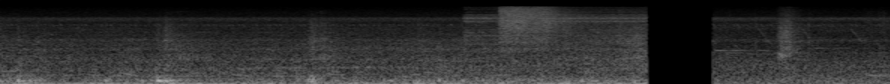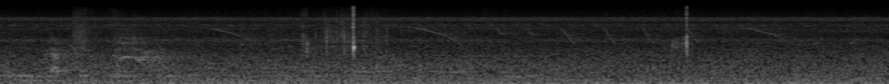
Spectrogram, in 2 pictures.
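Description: Passenger train coaches rolling past on the rails with a steady low rumble and a short hiss at the end. After a sudden break, quieter open-air ambience with a few short bird chirps and a single sharp click.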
